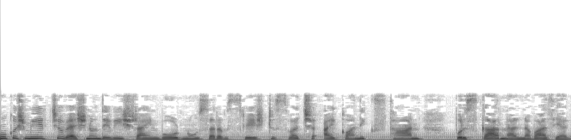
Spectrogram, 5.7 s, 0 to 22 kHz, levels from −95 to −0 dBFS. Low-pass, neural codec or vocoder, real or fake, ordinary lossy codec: 7.2 kHz; none; real; none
